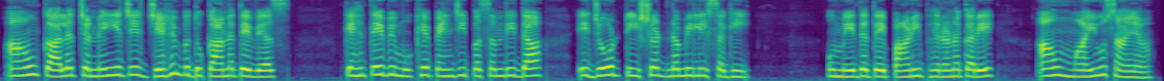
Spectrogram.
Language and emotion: Sindhi, sad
